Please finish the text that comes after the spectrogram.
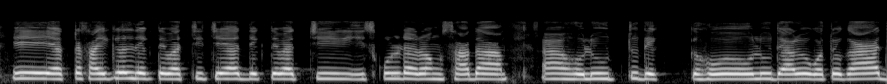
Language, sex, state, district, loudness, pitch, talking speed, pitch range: Bengali, female, West Bengal, Paschim Medinipur, -13 LUFS, 250 Hz, 135 wpm, 245-260 Hz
